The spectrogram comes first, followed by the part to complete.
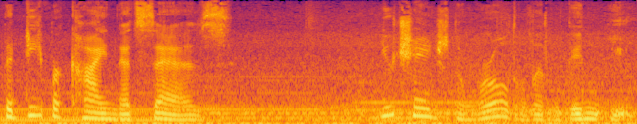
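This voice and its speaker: A woman narrating a scripted story in an old-time radio style, with deliberate, hushed storytelling phrasing. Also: sits low, animated, very noisy. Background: music bed.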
